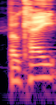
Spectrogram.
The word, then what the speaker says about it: bouquet: the bride usually has a bouquet of flowers. Bouquet, B-O-U-Q-U-E-T. Are you going to tell us how you pronounce that in French? – Bouquet. – Bouquet. Bouquet. Sounds much better in French, doesn't it?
